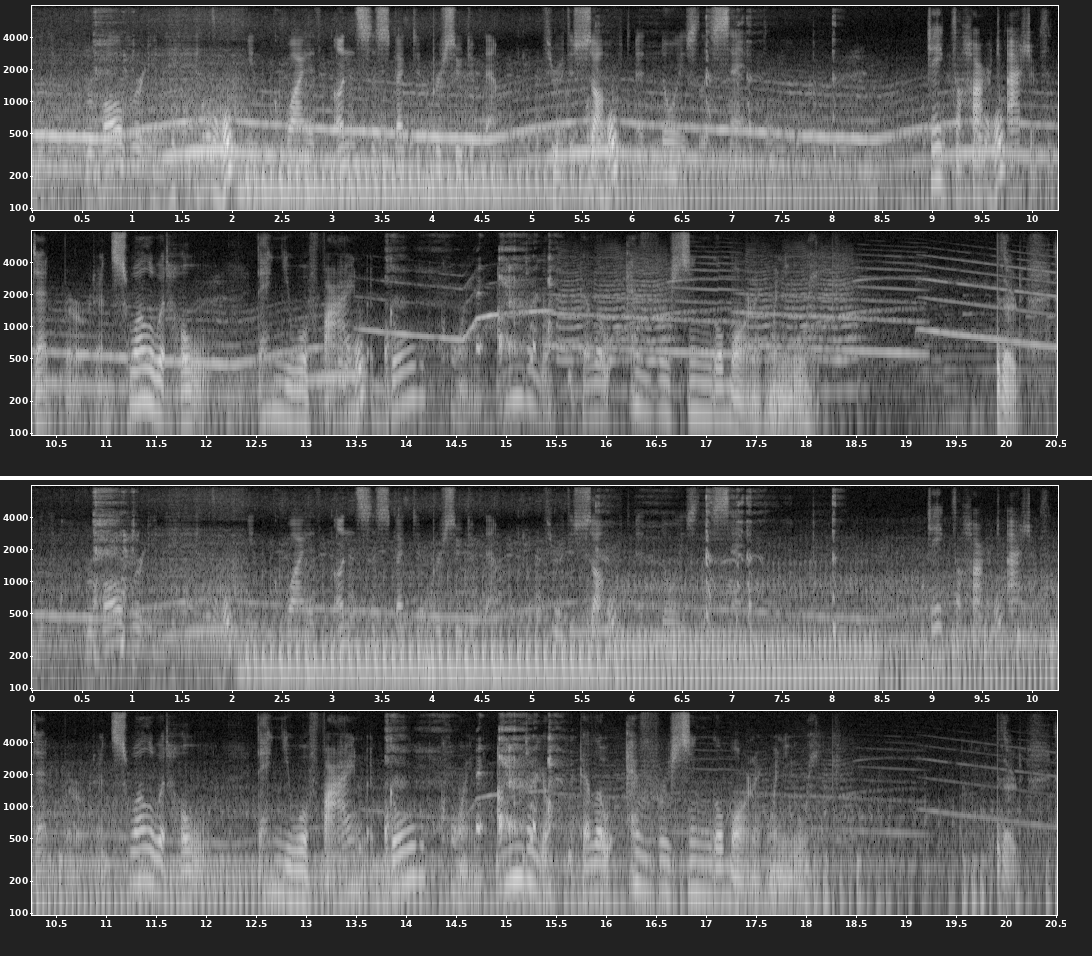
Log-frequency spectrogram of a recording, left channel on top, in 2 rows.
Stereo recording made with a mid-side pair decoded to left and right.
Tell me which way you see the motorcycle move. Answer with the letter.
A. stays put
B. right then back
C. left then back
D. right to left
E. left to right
E.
